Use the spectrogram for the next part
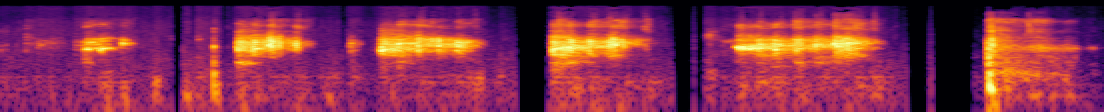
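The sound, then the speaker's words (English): A person imitates a Wyoming prairie dog call with a series of about six high, raspy squeaking chirps, uneven in length and spacing, with brief silences between them. “Here's my Wyoming prairie dog.”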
